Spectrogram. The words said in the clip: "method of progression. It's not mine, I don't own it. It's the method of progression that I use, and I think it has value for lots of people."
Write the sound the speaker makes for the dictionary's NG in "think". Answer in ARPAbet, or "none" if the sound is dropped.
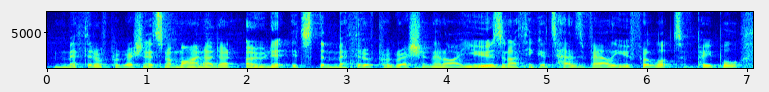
NG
